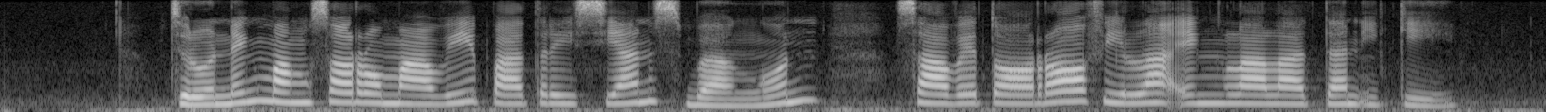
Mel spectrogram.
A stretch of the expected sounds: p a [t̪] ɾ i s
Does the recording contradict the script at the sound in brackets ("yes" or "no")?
no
